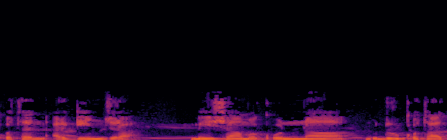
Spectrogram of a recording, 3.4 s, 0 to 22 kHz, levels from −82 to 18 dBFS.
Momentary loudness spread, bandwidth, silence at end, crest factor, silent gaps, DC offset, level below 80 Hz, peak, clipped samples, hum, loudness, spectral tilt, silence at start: 7 LU; 7.4 kHz; 0 s; 14 dB; none; under 0.1%; -60 dBFS; -10 dBFS; under 0.1%; none; -24 LUFS; -4 dB/octave; 0 s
